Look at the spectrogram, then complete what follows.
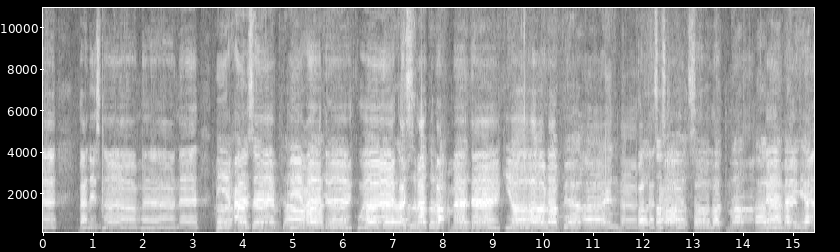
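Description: Coptic Orthodox liturgical chant sung by a male voice, an ornamented melody that winds up and down on long held syllables, with brief breaths about half a second and three seconds in.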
